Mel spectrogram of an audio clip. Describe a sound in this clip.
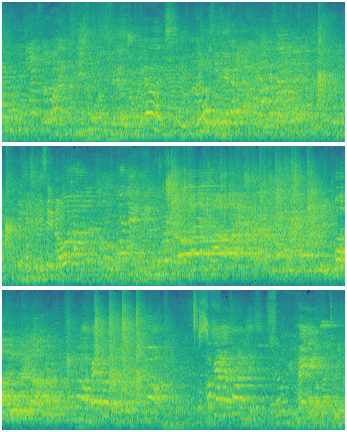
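A crowd of young people chatters and shouts in a large echoing gym.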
